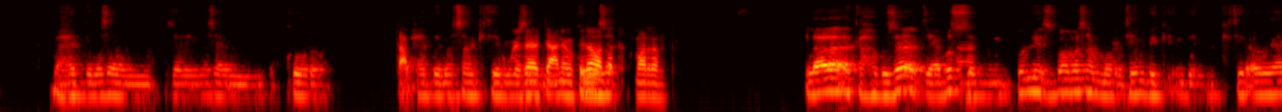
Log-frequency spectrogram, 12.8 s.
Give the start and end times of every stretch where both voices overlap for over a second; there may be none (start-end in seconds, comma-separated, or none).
5.0-6.2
